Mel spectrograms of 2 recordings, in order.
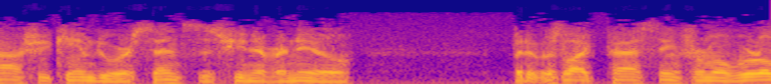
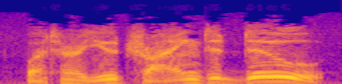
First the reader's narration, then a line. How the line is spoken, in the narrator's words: Her voice rose to a harsh scream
